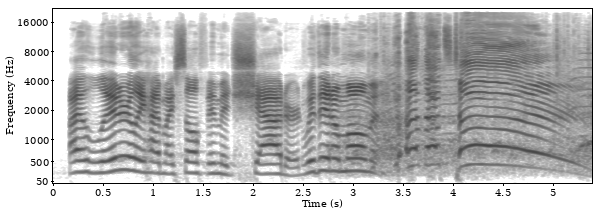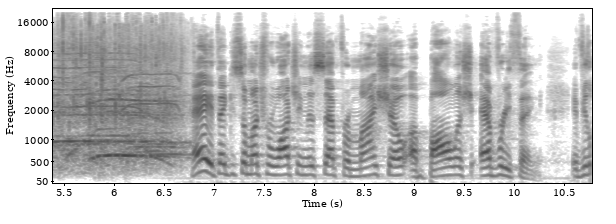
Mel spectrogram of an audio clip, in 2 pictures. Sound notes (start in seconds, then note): 5.2 audience cheers and applauds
